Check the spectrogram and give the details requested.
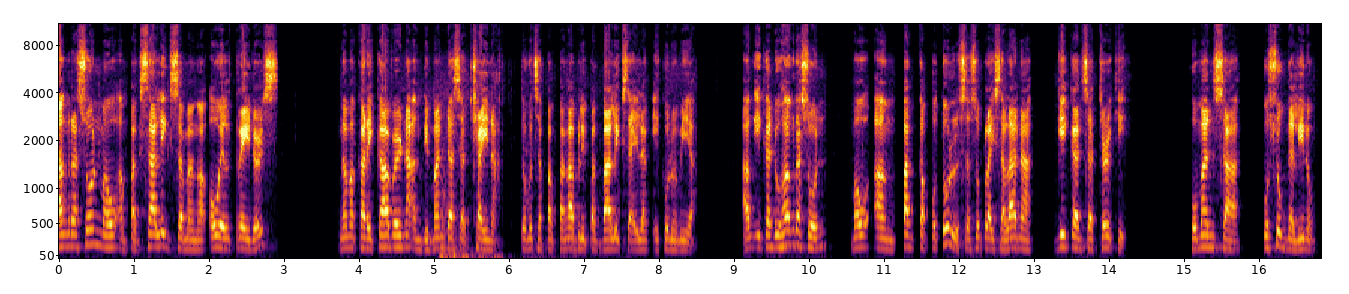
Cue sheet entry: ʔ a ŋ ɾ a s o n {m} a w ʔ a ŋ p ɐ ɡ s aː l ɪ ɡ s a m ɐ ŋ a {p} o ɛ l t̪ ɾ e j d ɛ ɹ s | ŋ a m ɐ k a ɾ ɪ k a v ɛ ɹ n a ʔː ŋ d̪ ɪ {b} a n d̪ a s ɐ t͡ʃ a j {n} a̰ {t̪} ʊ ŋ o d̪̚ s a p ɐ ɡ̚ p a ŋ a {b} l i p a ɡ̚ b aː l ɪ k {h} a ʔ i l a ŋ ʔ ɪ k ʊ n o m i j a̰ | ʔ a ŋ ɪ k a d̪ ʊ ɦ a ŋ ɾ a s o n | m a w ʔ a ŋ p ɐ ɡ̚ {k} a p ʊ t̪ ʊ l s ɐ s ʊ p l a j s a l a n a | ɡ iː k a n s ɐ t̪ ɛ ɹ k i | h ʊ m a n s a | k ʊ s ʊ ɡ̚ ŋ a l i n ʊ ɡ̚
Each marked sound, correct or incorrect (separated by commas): correct, incorrect, incorrect, correct, correct, correct, incorrect, correct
